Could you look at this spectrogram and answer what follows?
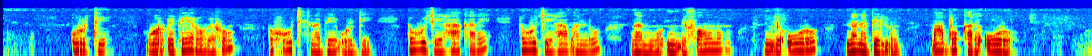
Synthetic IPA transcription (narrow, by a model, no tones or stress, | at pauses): ʔuɾdi | wɔɾɓɛbɛɾɔɓɛfu | ɗɔhuːti̥tʰiɾabɛʔṵɾdi | ɗɔhud͡ʒɛhaːkʰaɾɛ | ɗɔhud͡ʒɛɦaɓandu | ŋɡamwɔ̰ʔimɓɛfawnɔ | himɓɛ̰ʔuːɾɔ | nanabelːṵmː | abɔkːaɾɛ̰ʔuːɾɔ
